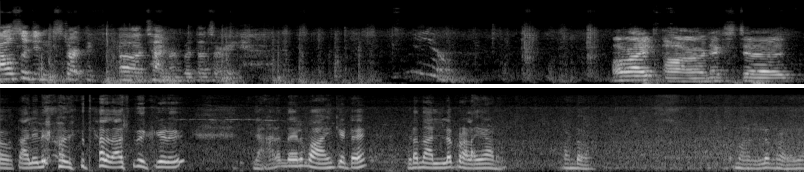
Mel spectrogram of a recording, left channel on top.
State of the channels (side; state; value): both; different; correlation 0.00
